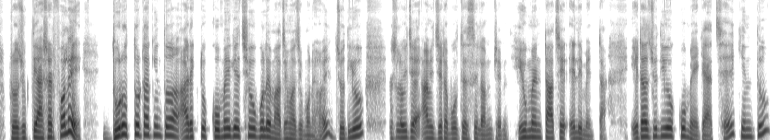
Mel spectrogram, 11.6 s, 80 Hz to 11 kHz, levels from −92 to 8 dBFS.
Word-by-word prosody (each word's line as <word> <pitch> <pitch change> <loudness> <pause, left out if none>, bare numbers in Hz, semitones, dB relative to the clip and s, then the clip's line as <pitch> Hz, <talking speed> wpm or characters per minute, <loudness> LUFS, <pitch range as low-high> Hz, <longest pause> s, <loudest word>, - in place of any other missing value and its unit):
প্রযুক্তি 130 +3 0
আসার 155 +2 +1
ফলে 230 +5 +7 0.6
দূরত্বটা 215 +5 +5
কিন্তু 200 -1 0 0.3
আরেকটু 160 +3 +1 0.2
কমে 170 +2 +4
গেছেও 185 +1 +2
বলে 170 -2 +5
মাঝে, 115 +1 -3
মাঝে 110 0 -5
মনে 95 -2 -8
হয়। - - -2 0.2
যদিও 145 +9 +2 0.5
আসলে 150 +4 -6
ওইযে 150 0 -2 0.2
আমি 135 0 -1
যেটা 135 -1 -2
বলতেসিলাম 120 -3 -5
যে - - -8 0.3
human 155 +2 0
touch 135 -1 -1
এর 140 - -3
element 105 -8 -6
টা - - -11 0.5
এটা 170 +5 +3
যদিও 185 +1 +2 0.2
কমে 150 - 0
গেছে 95 -2 -8 0.2
কিন্তু 170 +1 -2
150 Hz, 155 wpm, -20 LUFS, 125-180 Hz, 0.6 s, ফলে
